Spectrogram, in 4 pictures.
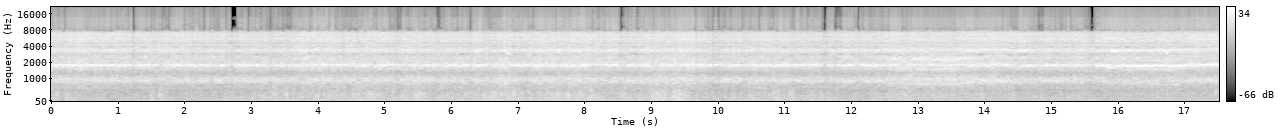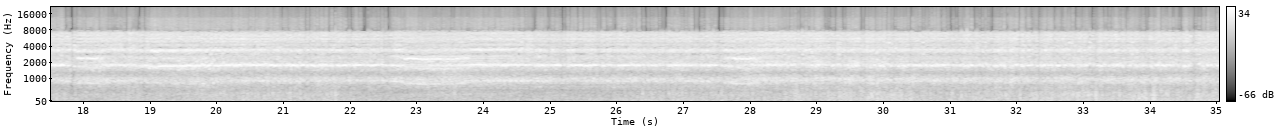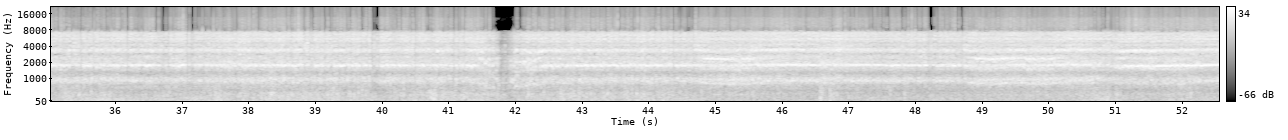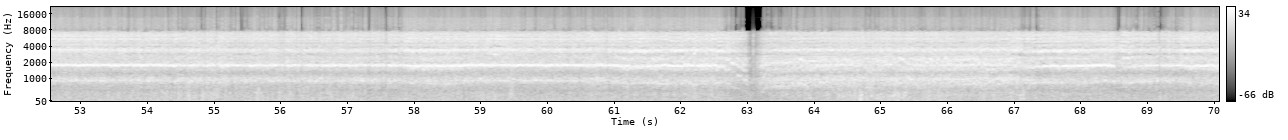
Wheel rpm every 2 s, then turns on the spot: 230, 230, 230, 230, 230, 230, 220, 230, 220, 220, 230, 220, 230, 230, 230, 240, 240, 230, 240, 230, 180, 200, 220, 230, 220, 220, 230, 230, 230, 220, 220, 150, 210, 210, 220.
none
